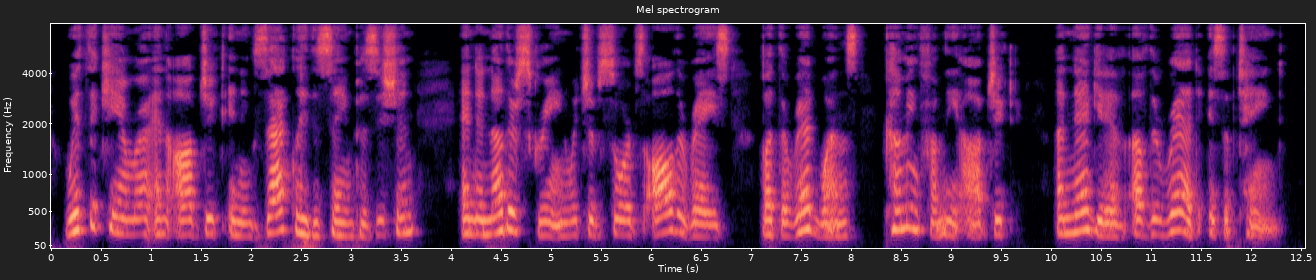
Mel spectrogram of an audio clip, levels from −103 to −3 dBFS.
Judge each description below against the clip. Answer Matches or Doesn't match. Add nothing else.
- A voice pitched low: Doesn't match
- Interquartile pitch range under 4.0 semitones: Doesn't match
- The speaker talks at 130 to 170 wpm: Matches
